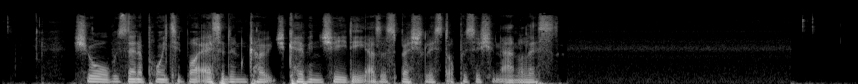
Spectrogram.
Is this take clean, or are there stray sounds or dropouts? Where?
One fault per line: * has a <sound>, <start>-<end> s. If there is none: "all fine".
all fine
